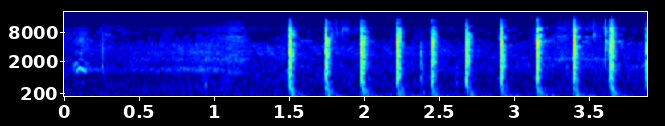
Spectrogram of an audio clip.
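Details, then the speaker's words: 2013 Jeep Patriot dash, temperature knob turned fully to cold: sharp, steady clicking about four per second from the blend air door actuator at end of travel; stops just off cold; actuator replaced and calibrated. "that actuator has turned that door all the way to the extreme and it's uh clicking if I turn just just a little bit off of cold it that the clicking stops"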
